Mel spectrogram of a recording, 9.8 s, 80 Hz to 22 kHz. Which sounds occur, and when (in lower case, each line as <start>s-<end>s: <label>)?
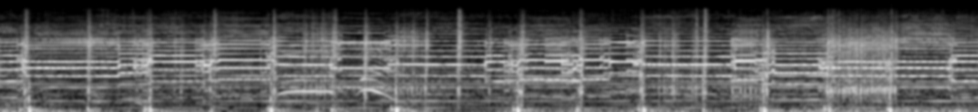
0.0s-9.7s: music
0.2s-0.4s: clip-clop
0.8s-1.0s: clip-clop
1.3s-1.5s: clip-clop
2.0s-2.2s: clip-clop
2.6s-2.8s: clip-clop
2.7s-4.2s: male speech
3.3s-4.3s: clip-clop
4.5s-4.7s: clip-clop
4.9s-5.3s: clip-clop
5.7s-5.9s: clip-clop
6.3s-7.1s: clip-clop
7.4s-7.8s: clip-clop
8.3s-8.4s: clip-clop
8.9s-9.1s: clip-clop
9.5s-9.7s: clip-clop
